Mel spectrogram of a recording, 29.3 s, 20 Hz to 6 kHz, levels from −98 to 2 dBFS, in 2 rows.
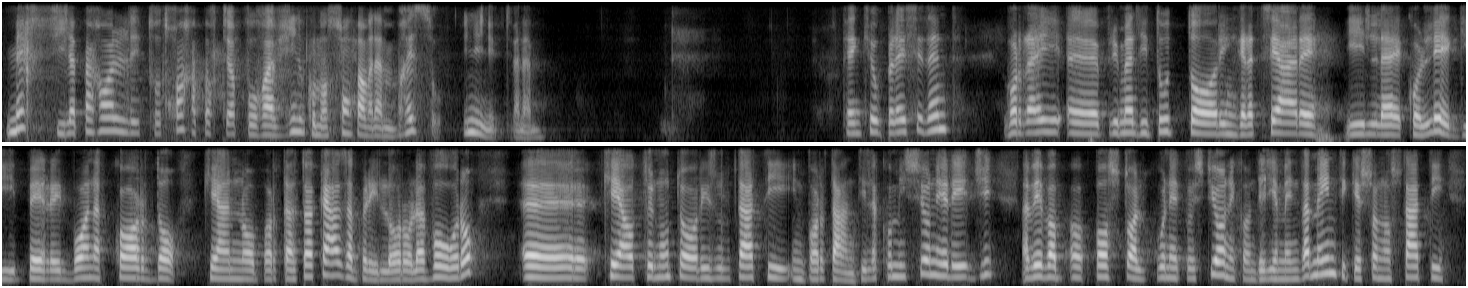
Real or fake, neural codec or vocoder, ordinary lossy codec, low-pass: fake; codec, 16 kHz, 0.8 kbps, ZipCodec; none; 5.4 kHz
